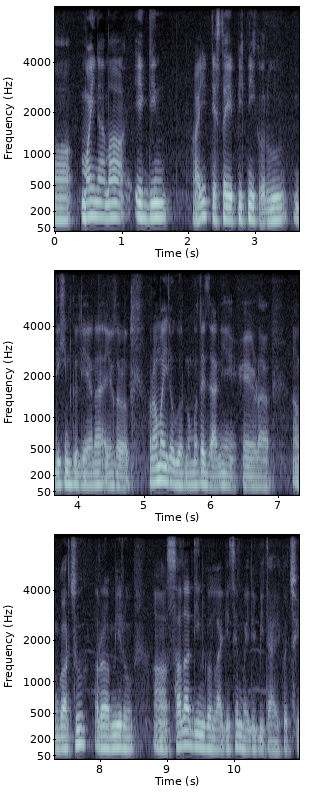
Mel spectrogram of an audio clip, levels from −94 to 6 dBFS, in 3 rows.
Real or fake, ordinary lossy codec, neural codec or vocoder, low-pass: real; none; none; none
